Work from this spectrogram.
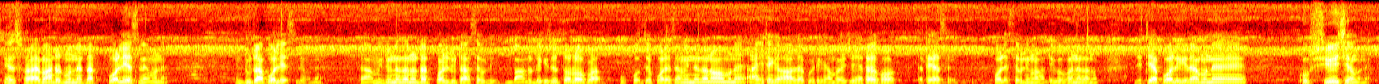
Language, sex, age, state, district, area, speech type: Assamese, male, 45-60, Assam, Golaghat, rural, spontaneous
